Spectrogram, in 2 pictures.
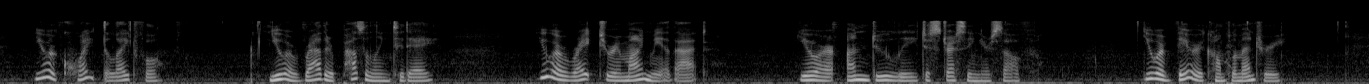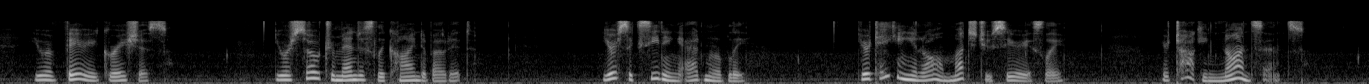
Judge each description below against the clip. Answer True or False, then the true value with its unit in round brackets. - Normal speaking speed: False (110 wpm)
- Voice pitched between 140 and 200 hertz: True (190 Hz)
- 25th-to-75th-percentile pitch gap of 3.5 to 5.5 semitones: True (4.6 semitones)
